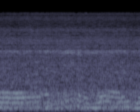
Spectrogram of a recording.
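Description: Play-by-play announcer's voice over a steady background of noise and hiss. It opens with one drawn-out word and then breaks into broken speech.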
